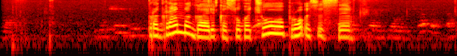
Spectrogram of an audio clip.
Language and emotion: Russian, neutral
